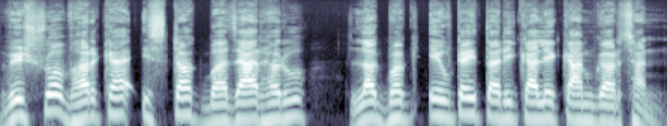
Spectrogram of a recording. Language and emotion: Nepali, neutral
